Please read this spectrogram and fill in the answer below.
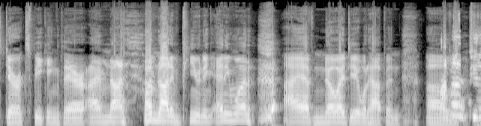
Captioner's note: laughs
